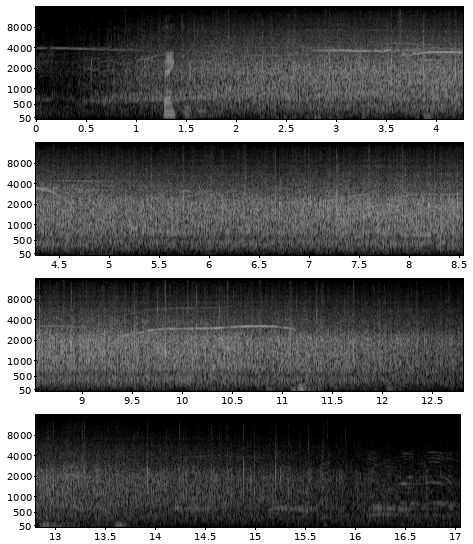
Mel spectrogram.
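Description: A large crowd applauds loudly.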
